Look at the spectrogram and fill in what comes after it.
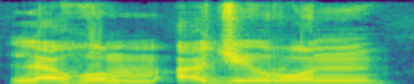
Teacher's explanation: میم ساکن کے بعد یہاں پر حمزہ آ رہا ہے تو اس میں اظہار شفوی کا قاعدہ ہو رہا ہے اور اس میم کو ظاہر کر کے پڑھیں گے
